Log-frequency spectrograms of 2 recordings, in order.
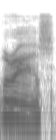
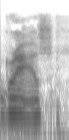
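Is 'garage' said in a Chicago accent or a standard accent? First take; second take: standard; Chicago. First: It is said in a standard, non-Chicago accent. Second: It is said in a Chicago accent.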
